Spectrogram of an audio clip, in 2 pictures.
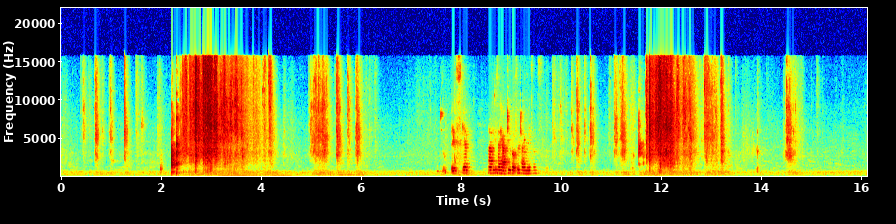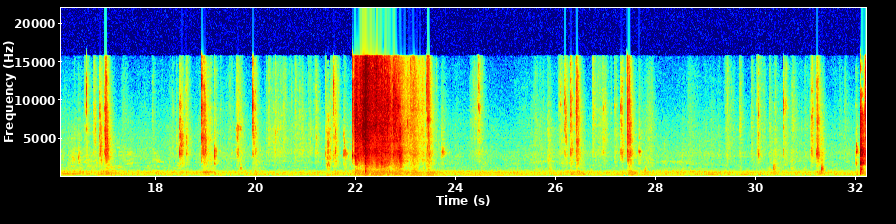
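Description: Aluminium highlighting foil crinkling as sheets are laid and folded against the hair, three times about ten seconds apart, with small handling clicks and a brief rapid rattling between.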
